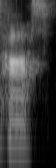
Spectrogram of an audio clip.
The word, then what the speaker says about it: Haas: Is it Haas? It's Haas, yeah. Haas. It's, yeah. Texas, when I moved down there, everything was Haas.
